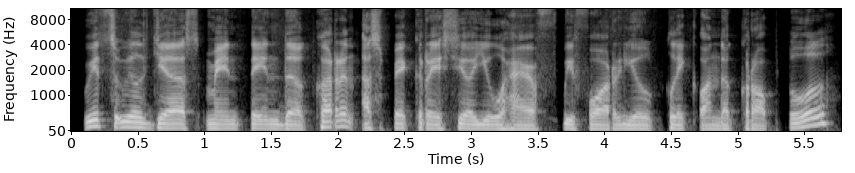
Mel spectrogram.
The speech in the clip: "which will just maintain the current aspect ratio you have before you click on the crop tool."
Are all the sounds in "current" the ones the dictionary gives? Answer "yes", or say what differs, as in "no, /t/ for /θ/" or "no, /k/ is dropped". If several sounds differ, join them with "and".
yes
